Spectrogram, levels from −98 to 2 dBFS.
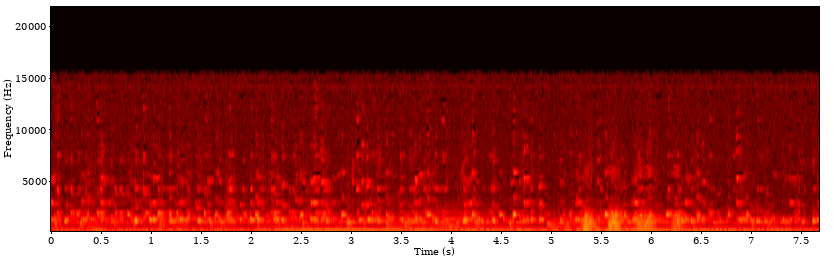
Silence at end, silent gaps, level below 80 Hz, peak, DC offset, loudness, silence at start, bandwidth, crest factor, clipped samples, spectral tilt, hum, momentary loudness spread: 0 s; none; -48 dBFS; -28 dBFS; under 0.1%; -47 LUFS; 0 s; 15.5 kHz; 16 dB; under 0.1%; -4.5 dB/octave; none; 6 LU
